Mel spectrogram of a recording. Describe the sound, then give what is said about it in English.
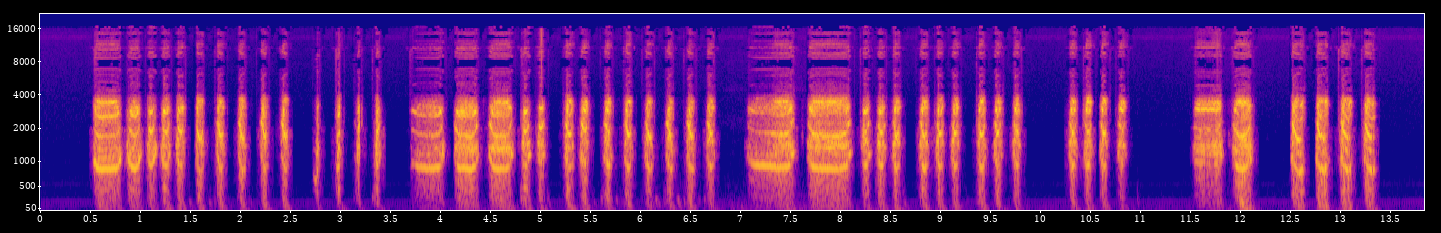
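Turkey calling with flock sounds and yelps: many rapid, sharp clucking yelps in quick runs. The bursts are separated by short pauses, and the notes are loud and strongly rhythmic. “I'm on an acorn flat or I'm on a ridge and I'm just blind calling, then I'm going to do the flock sounds and I'm going to do yelps. I'm going to do something like this.”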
